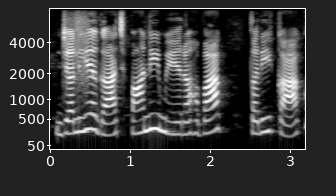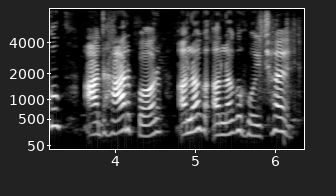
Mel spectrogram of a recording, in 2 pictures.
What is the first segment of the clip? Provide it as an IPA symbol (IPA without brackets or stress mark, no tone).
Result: d͡ʒ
